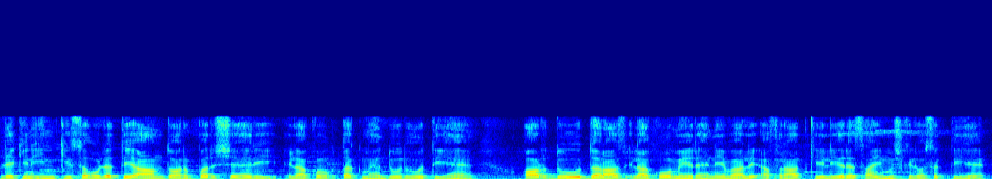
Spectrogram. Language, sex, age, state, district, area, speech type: Urdu, male, 18-30, Uttar Pradesh, Saharanpur, urban, spontaneous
